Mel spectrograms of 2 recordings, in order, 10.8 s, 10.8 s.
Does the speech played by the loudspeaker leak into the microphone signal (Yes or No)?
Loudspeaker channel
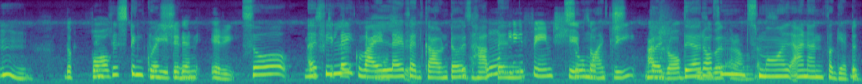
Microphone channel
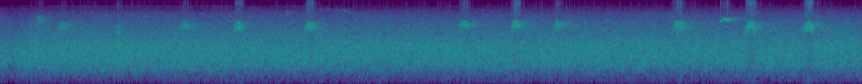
No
